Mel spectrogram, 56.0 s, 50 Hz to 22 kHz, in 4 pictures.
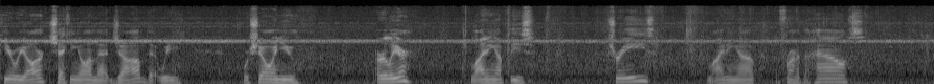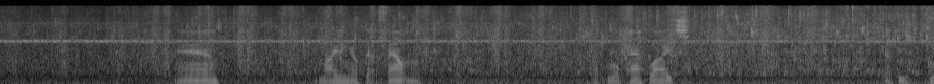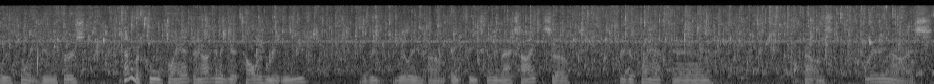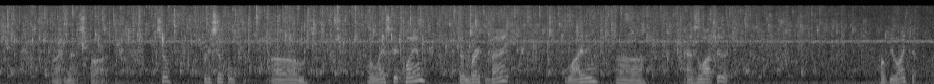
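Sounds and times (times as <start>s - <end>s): fountain water trickling: 0.0s - 56.0s.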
